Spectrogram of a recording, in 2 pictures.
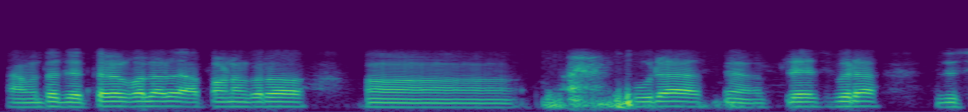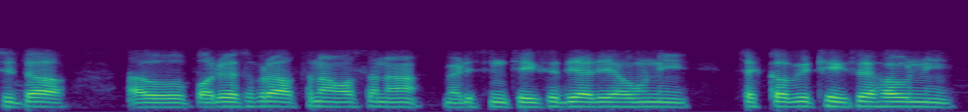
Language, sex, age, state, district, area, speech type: Odia, male, 18-30, Odisha, Jagatsinghpur, urban, conversation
